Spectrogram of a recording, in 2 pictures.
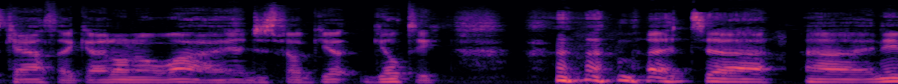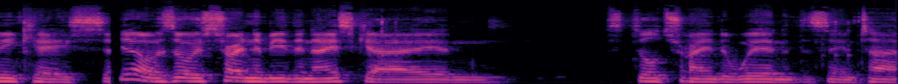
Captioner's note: laughs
